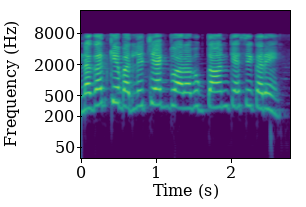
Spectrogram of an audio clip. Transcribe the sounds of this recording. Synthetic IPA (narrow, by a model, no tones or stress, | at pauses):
nɐɡəd̪kebɐd̪let͡ʃɛːk̚d̪waːɾabʊɡt̪aːnkɛːsekɐɾẽː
